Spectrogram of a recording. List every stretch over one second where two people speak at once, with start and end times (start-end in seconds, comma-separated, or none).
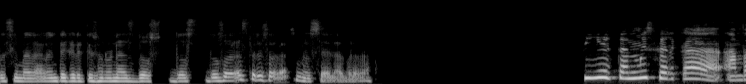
none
